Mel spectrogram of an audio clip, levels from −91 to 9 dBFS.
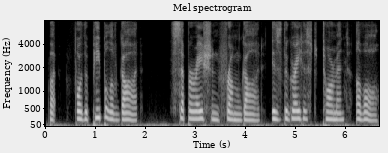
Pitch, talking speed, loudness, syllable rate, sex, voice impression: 195 Hz, 135 wpm, -19 LUFS, 4.0 syllables/s, female, feminine, adult-like, tensed, slightly weak, slightly dark, clear, intellectual, calm, reassuring, elegant, kind, modest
